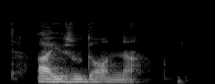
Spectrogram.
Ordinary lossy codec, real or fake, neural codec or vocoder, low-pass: Opus, 64 kbps; real; none; 7.2 kHz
